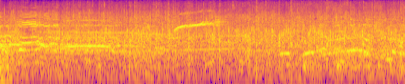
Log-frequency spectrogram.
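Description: Steady applause from a crowd at a Hindi comedy poetry gathering (kavi sammelan), continuous and dense throughout, with a few whistles and cheers rising over the clapping.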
